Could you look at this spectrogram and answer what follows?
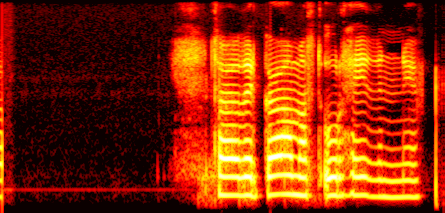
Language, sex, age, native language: Icelandic, male, 8, Icelandic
